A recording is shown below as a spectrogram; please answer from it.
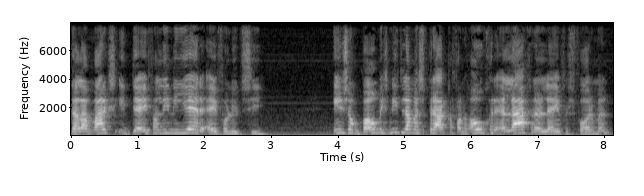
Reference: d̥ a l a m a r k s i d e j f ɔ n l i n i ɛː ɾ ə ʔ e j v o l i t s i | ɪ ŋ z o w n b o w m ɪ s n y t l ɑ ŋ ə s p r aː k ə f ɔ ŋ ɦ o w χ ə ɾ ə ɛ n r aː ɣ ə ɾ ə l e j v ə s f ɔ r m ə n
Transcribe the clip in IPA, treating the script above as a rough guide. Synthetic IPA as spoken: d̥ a l a m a r k s i d e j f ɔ n l i n i ɛː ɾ ə ʔ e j v o l y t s i | ɪ n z o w n b o w m ɪ s n i t l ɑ ŋ ə s p r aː k ə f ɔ n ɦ o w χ ə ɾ ə ɛ n l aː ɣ ə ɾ ə l e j v ə s f ɔ r m ə n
